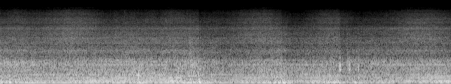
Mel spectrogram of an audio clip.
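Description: Evinrude 70 two-stroke outboard running steadily at speed, with the rush of wind and water as the tri-hull runs through chop.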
